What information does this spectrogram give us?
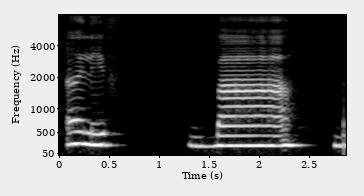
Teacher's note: با ادا ہوتا ہے دونوں ہونٹوں کے تر حصے کو ملانے سے · نہ آ کو کھینچ رہے ہیں نہ لام کو کھینچ رہے ہیں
